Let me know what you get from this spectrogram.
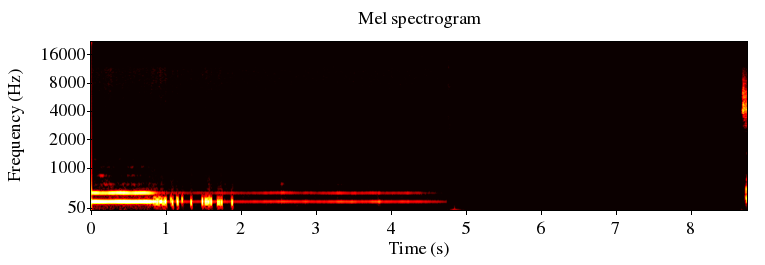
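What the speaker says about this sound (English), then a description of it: "Now adding the B breath if you like, humming sound." A person hums steadily on a long exhale in a bee-breath breathing exercise done lying on the back, a clear sustained tone with a few breathy pulses early on, then silence until a brief noise at the very end.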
